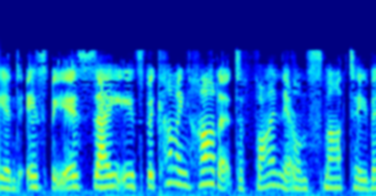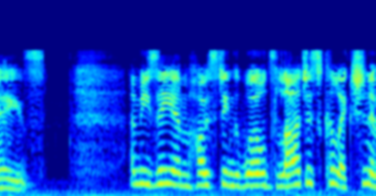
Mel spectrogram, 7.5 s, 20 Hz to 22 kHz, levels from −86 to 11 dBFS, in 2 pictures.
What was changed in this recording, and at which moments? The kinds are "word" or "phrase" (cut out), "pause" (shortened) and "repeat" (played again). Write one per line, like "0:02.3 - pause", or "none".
0:02.9 - word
